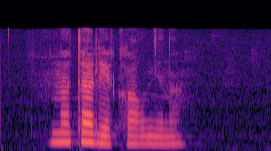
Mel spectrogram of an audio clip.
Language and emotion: Russian, neutral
